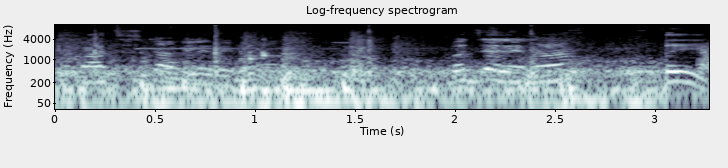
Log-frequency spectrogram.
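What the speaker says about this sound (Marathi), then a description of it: "तर आता निघालो आम्ही वसईवरनं ट्रेन सुटले" A train pulls out of Vasai station with a rumbling, rattling run and scattered clacks, while indistinct voices carry through the carriage.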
